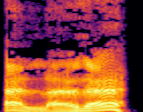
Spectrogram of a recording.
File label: male hello; Bosmer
